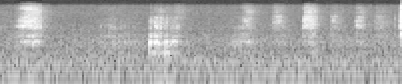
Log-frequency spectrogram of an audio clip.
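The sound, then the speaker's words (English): Marker nib scratching across paper while someone colours in layers of blue on a drawn cake, heard as short, dry scraping strokes in an uneven run of several bursts. “And then draw another layer of blue, another layer of blue, and then colour it in”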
